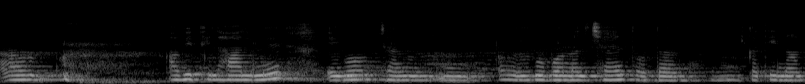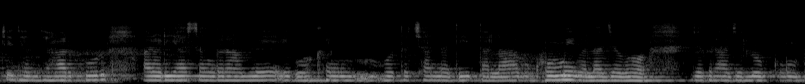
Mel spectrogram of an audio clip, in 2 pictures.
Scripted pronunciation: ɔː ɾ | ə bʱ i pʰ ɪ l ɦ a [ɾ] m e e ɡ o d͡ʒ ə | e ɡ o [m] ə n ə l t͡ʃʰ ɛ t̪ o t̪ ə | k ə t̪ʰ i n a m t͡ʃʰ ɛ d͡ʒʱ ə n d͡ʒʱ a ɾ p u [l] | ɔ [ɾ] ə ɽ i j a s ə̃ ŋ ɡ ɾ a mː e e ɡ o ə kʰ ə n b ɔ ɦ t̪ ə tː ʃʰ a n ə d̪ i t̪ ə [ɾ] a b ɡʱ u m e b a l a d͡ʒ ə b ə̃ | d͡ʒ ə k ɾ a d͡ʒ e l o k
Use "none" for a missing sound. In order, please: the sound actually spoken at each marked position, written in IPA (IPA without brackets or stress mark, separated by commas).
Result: l, b, ɾ, ɾ, l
